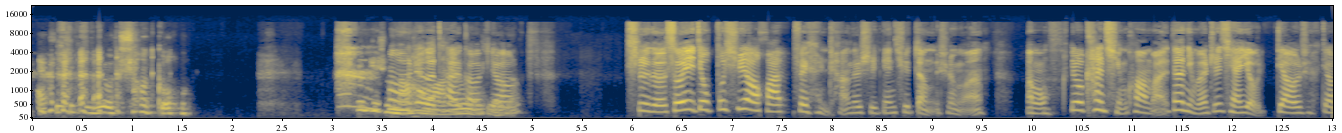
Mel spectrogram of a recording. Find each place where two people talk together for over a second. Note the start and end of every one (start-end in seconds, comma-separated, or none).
3.5-4.9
